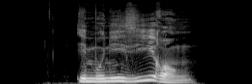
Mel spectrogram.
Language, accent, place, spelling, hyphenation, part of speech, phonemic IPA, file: German, Germany, Berlin, Immunisierung, Im‧mu‧ni‧sie‧rung, noun, /ɪmuniˈziːʁʊŋ/, De-Immunisierung.ogg
- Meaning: immunization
